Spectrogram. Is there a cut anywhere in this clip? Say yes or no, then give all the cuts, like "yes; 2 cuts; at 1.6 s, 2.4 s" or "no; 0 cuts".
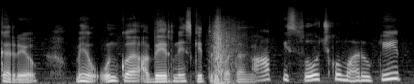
yes; 1 cut; at 2.6 s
